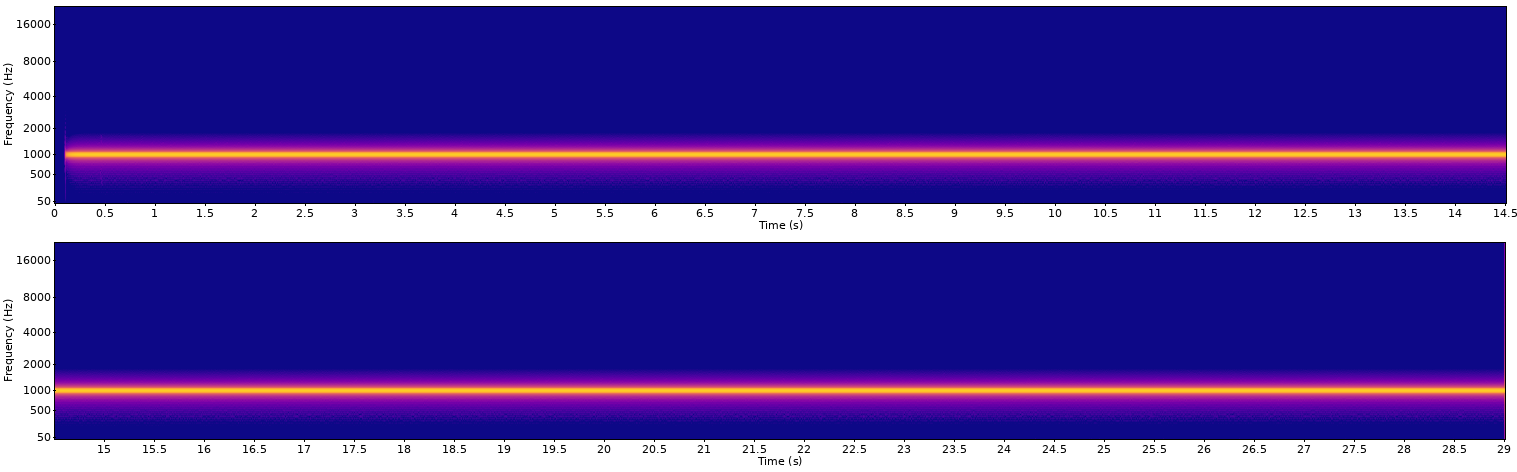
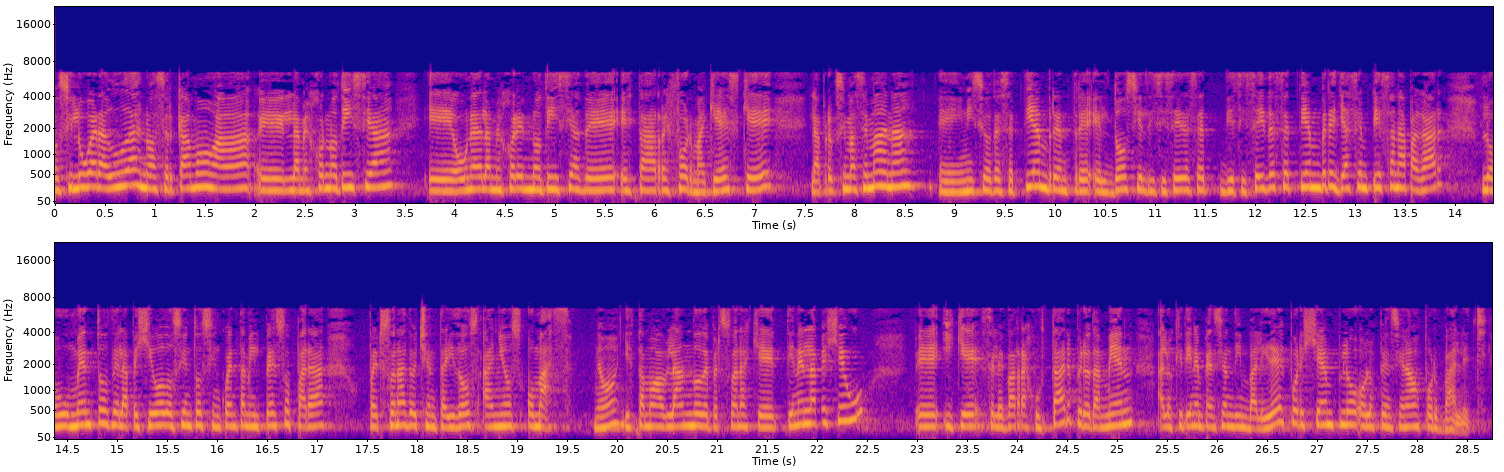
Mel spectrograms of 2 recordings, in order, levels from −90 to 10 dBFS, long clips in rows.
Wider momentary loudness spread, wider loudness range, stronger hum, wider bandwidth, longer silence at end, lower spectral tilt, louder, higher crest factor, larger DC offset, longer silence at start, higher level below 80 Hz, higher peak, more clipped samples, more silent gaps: second, 0 LU vs 7 LU; about the same, 0 LU vs 2 LU; neither; second, 1.1 kHz vs 6.8 kHz; about the same, 0 s vs 0.05 s; about the same, -4 dB/octave vs -4.5 dB/octave; first, -4 LUFS vs -16 LUFS; second, 4 dB vs 14 dB; neither; about the same, 0.1 s vs 0 s; second, under -90 dBFS vs -62 dBFS; about the same, 0 dBFS vs 0 dBFS; neither; neither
